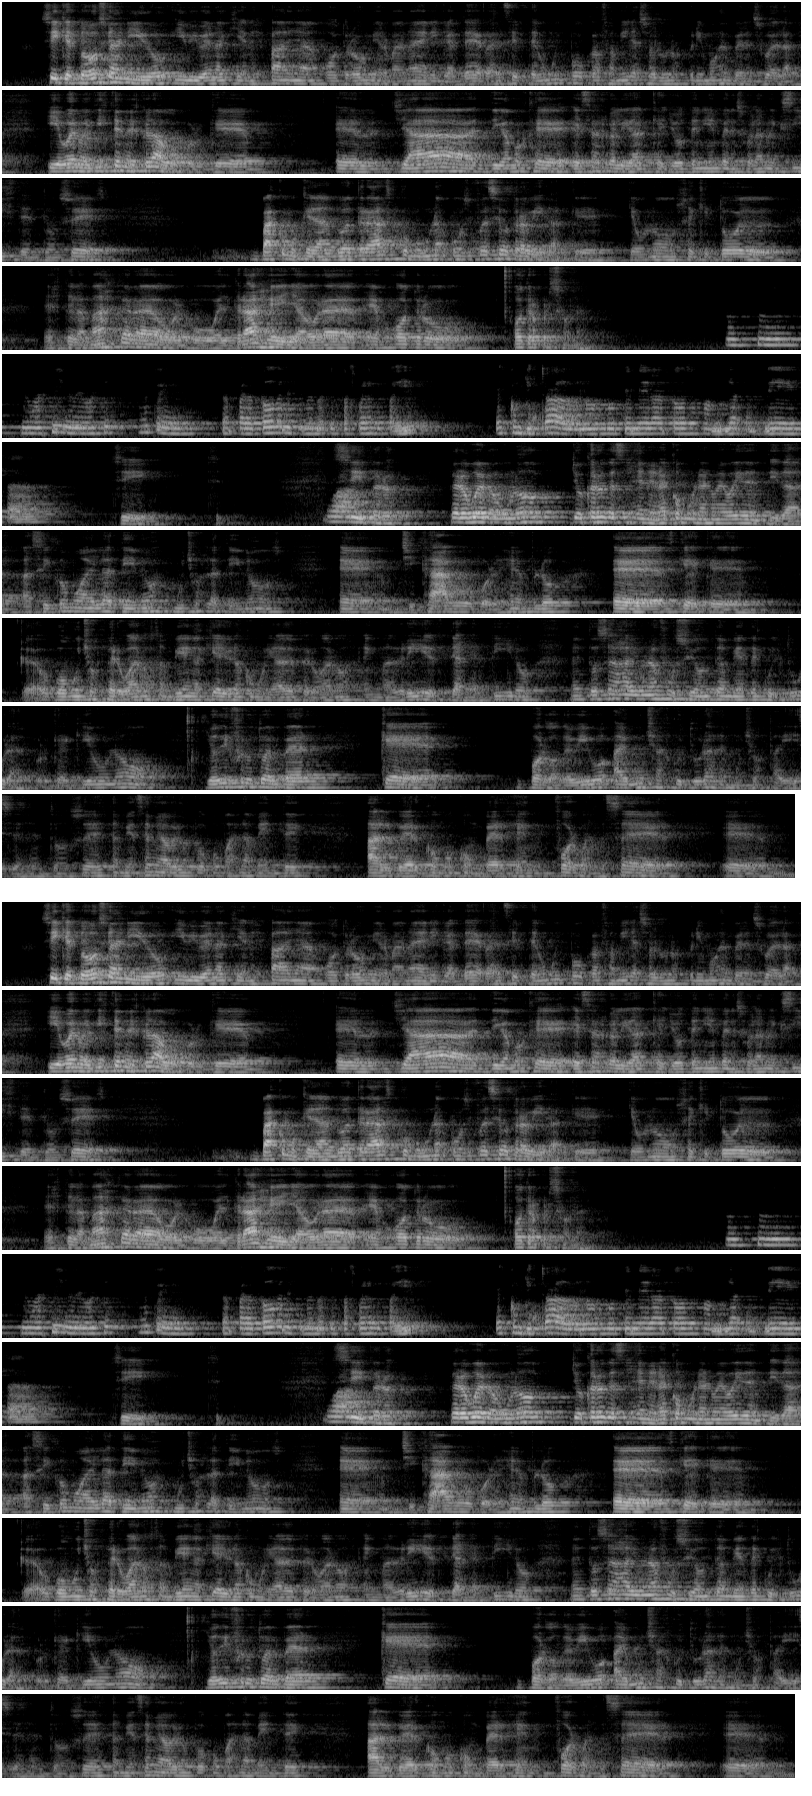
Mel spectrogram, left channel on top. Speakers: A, on the right; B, in the centre.
A: Sí, que todos se han ido y viven aquí en España, otros, mi hermana, en Inglaterra. Es decir, tengo muy poca familia, solo unos primos en Venezuela. Y bueno, ahí diste en el clavo, porque el, ya digamos que esa realidad que yo tenía en Venezuela no existe, entonces va como quedando atrás como una, como si fuese otra vida, que, que uno se quitó el, este, la máscara o, o el traje y ahora es otro, otra persona.
B: Ujú, Me imagino, me imagino que, o sea, para todo venezolano que está fuera de su país, es complicado, ¿no? No tener a toda su familia completa.
A: Sí, sí,
B: Wow.
A: sí, pero, pero bueno, uno yo creo que se genera como una nueva identidad, así como hay latinos, muchos latinos eh, Chicago, por ejemplo, eh, que, que eh, o muchos peruanos también. Aquí hay una comunidad de peruanos en Madrid, de argentinos. Entonces hay una fusión también de culturas, porque aquí uno, yo disfruto al ver que por donde vivo hay muchas culturas de muchos países. Entonces también se me abre un poco más la mente al ver cómo convergen formas de ser, eh,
